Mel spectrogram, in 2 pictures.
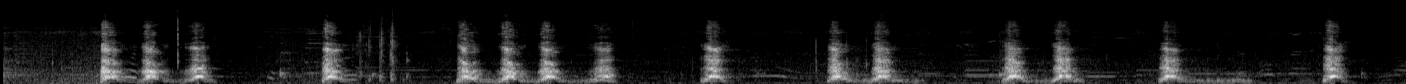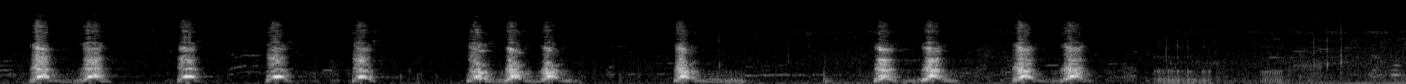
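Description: Neapolitan mastiff barking repeatedly, loud single barks and quick runs of two to four, a second or two apart.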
